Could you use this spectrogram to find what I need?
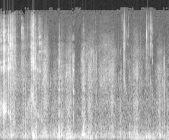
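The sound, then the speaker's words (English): Crunching and chewing of Utz honey barbecue potato chips with a little kick: many irregular crisp bites and grinding chews, faint, with no talking. “These, to me, taste more like traditional barbecue chips.”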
